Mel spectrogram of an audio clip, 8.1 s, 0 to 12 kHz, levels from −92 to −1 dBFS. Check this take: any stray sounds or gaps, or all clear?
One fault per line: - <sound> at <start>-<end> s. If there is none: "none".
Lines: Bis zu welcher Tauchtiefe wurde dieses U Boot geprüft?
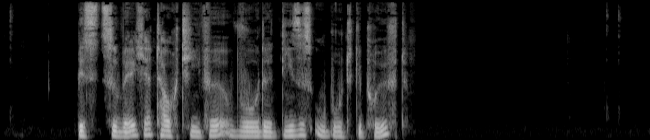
none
